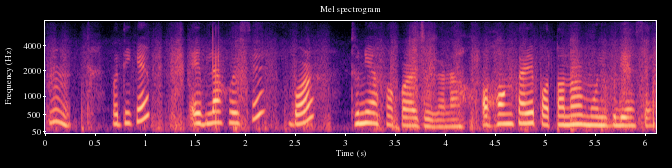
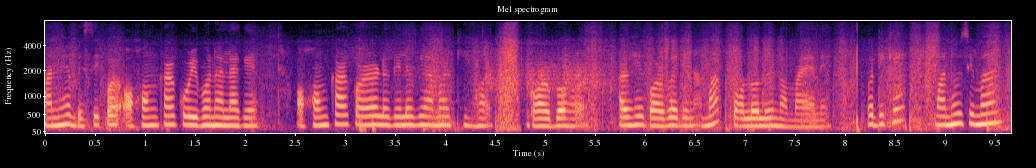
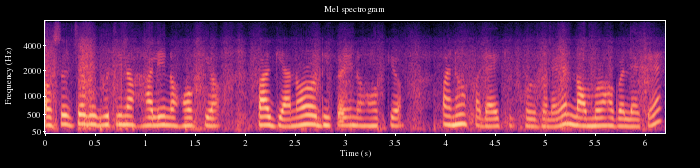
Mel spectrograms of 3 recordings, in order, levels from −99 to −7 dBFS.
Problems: constant background noise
